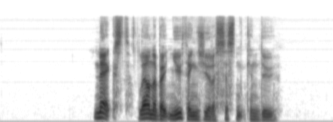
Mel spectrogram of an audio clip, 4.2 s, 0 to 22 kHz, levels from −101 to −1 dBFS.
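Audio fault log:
Throughout: generation loss, likely from around ten repeated MP2 encodings near 128 kbit/s, each requantising the speech afresh, leaving swirly, hollow, smeared tone with blurred attacks and nothing above 12.6 kHz.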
